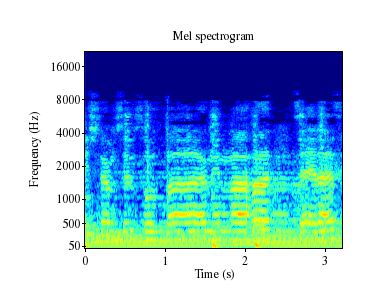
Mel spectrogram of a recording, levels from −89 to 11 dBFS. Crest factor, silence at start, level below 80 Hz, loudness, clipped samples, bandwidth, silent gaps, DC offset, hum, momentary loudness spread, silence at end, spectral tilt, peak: 16 dB; 0 s; -34 dBFS; -24 LUFS; under 0.1%; 9.2 kHz; none; under 0.1%; none; 7 LU; 0 s; -6.5 dB/octave; -8 dBFS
